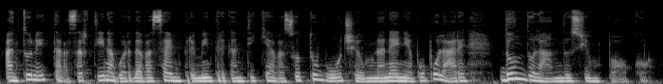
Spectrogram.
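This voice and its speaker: A woman narrating a classic novel aloud in a measured, descriptive reading. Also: deep voice, warm tone. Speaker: audiobook narrator. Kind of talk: scripted narration.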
